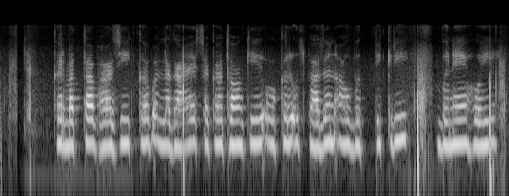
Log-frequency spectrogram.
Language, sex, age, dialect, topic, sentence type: Chhattisgarhi, female, 18-24, Northern/Bhandar, agriculture, question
